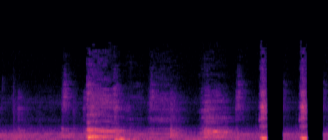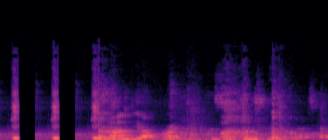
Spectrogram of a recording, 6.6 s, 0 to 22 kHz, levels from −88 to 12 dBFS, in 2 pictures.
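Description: From 2.66 to 4.26 s, a stutter with silent gaps. A 232 ms burst repeats four times between 169 ms silences. Likely a stalled stream.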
